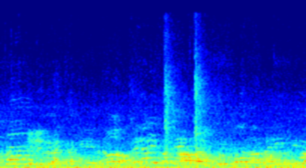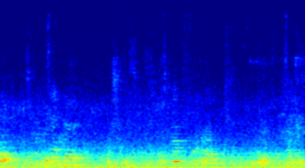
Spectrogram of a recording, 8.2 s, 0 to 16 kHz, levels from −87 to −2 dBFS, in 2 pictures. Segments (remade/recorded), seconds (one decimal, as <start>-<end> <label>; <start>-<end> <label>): 0.0-8.2 recorded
